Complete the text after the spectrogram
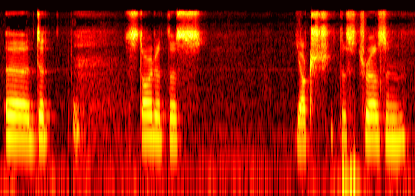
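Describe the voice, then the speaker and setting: A woman doing casual gameplay commentary as a streamer, complaining in a blunt way. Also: on the high side. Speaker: game streamer. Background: game music.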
